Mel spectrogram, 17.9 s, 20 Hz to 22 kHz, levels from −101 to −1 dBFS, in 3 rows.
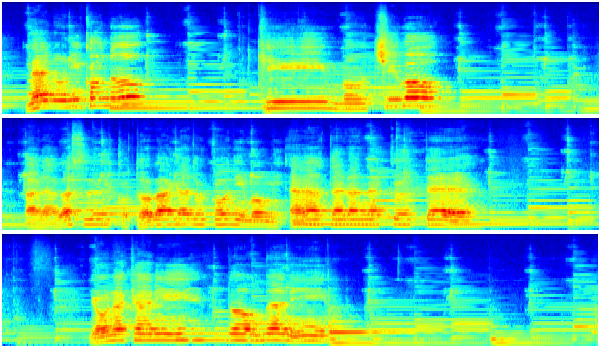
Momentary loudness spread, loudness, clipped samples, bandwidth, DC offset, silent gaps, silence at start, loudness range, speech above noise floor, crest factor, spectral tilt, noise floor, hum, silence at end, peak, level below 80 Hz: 21 LU; -20 LUFS; under 0.1%; 14.5 kHz; under 0.1%; none; 0 s; 5 LU; 27 dB; 20 dB; -5 dB/octave; -46 dBFS; none; 0 s; -2 dBFS; -80 dBFS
